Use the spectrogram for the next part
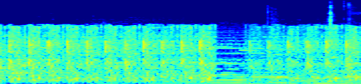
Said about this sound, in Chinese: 拖拉机真的开走了。原来司机找来了修理师，已经把拖拉机修好了。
